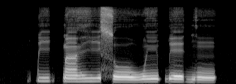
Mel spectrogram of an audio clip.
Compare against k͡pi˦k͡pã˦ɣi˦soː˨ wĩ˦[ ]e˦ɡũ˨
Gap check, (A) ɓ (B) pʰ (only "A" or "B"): A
